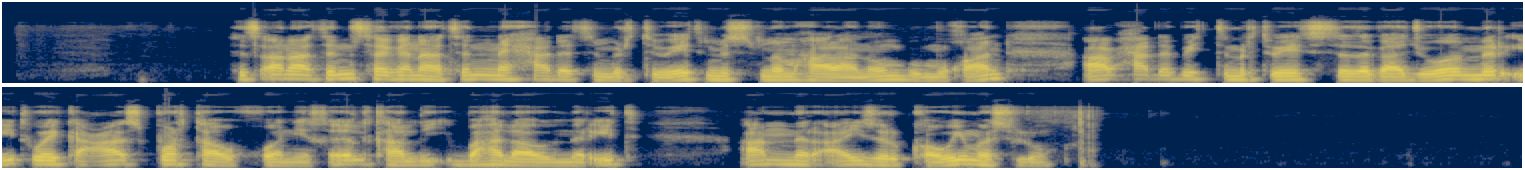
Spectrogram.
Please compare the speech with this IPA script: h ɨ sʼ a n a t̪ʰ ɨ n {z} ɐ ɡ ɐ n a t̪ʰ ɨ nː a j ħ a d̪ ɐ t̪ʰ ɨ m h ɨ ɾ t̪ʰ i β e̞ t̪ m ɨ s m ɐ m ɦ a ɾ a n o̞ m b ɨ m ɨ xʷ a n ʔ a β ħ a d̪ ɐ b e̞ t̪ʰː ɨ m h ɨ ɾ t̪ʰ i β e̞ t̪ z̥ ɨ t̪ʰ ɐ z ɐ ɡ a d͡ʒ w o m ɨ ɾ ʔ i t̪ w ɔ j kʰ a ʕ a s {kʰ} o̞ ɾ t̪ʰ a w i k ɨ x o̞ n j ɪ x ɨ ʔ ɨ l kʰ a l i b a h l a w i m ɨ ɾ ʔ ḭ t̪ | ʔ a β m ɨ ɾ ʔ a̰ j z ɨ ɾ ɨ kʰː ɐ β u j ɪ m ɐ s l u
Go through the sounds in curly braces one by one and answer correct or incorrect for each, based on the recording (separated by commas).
incorrect, incorrect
